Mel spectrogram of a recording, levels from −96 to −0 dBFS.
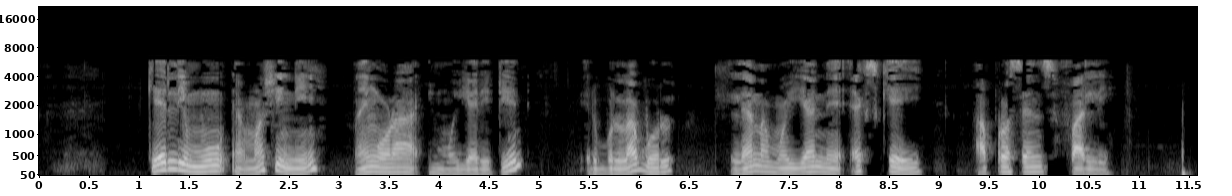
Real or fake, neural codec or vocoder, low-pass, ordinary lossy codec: real; none; 7.2 kHz; MP3, 24 kbps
